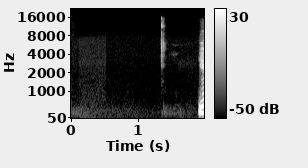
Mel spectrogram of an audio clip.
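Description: Near silence broken by a single short, sharp click a little over a second in; a woman's voice starts just at the end.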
